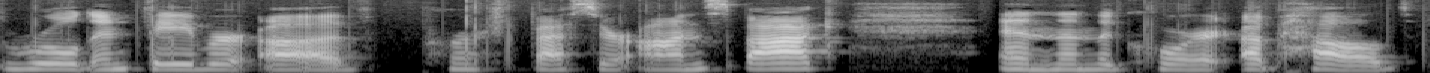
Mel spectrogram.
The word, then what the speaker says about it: Anspach: And that's spelled A-N-S-P-A-C-H, but I looked it up and it says it's Anspach, so.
